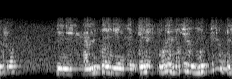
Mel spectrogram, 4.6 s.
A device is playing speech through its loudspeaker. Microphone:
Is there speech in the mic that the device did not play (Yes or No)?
No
